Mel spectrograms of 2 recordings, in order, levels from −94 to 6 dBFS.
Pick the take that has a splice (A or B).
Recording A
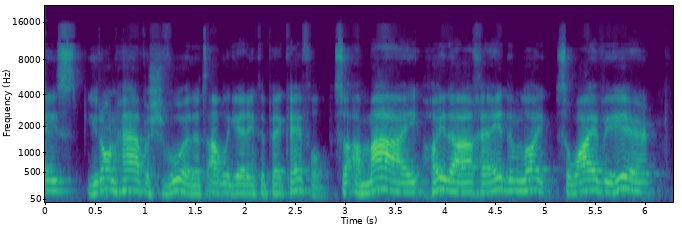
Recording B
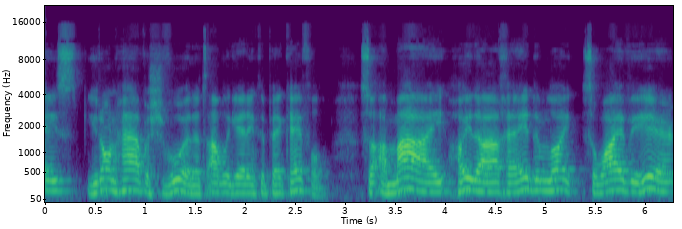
A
